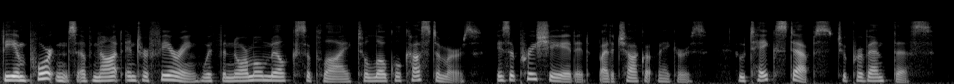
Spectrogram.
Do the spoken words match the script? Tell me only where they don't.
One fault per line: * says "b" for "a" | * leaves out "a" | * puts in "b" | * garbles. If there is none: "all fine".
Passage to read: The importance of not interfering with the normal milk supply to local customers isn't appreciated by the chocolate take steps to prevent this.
* says "is" for "isn't"
* puts in "makers who"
